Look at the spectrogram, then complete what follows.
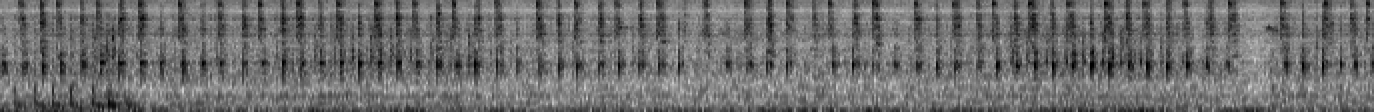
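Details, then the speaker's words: Project Opel Corsa just restarted after months sitting, following an ECU repair: lumpy, choppy idle, beat wandering and sagging as the throttle body closes, choking it. Not obviously misfiring, but it previously ran then died and soon dies again. "Okay, it's running rough, man. I'm not even sure if the spark plugs are, but it doesn't sound like it's misfiring."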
